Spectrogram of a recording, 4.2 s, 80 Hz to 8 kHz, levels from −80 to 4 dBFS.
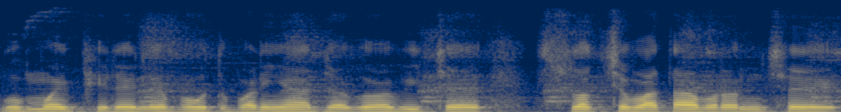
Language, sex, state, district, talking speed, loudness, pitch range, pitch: Maithili, male, Bihar, Supaul, 155 wpm, -17 LUFS, 150-155 Hz, 150 Hz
